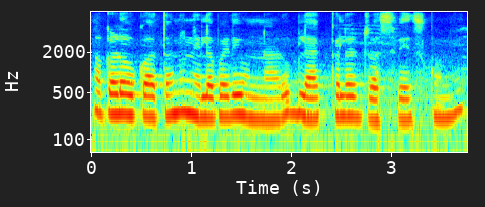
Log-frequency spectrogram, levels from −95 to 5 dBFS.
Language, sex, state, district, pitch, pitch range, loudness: Telugu, female, Telangana, Hyderabad, 220 Hz, 210-235 Hz, -14 LUFS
